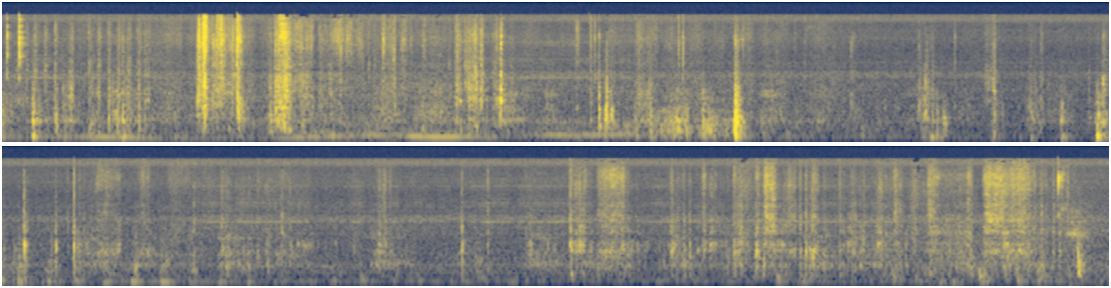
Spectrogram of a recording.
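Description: Faint, scattered handling sounds: a round glue brush dabbing and stroking adhesive onto the board end of a slipcase, then book cloth being laid on and pressed down by hand, with light taps and clicks. The sounds thin out after about eight seconds.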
